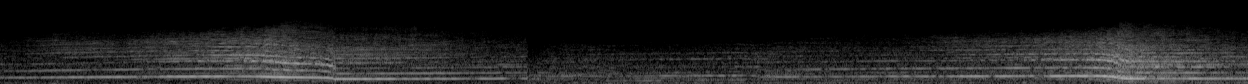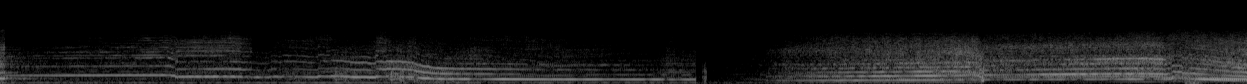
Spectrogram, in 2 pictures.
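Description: Audi GT3 race cars circling Monza in a racing game, engines loud and close with rising harmonic revs, sharp gear-change drops and repeated pass-bys that swell and fade across the whole stretch.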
